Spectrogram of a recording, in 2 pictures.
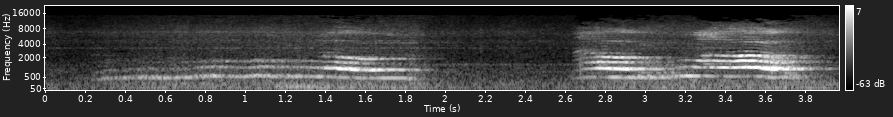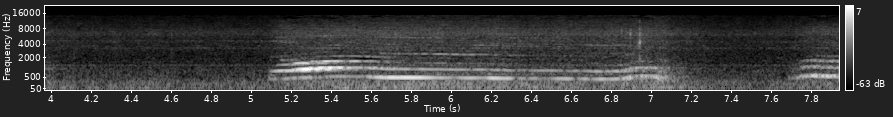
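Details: Female cat in heat mate calling: four drawn-out meows, the first two wavering, the third long and level before jumping up at its end, with short silent gaps between calls.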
